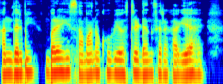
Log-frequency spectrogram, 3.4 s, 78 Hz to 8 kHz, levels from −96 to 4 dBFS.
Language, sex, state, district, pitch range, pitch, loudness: Hindi, male, Jharkhand, Ranchi, 140-150 Hz, 145 Hz, -18 LUFS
